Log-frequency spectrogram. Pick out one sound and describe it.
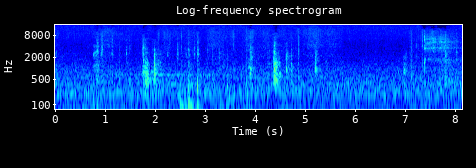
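Plastic knocks softly as a man handles a microscope.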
